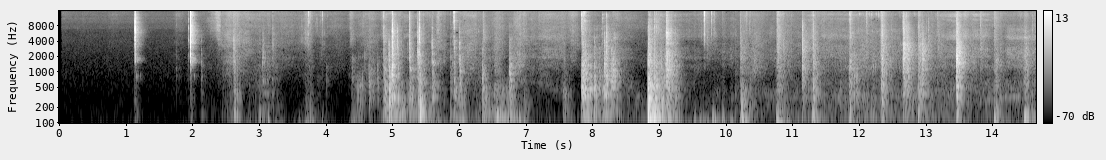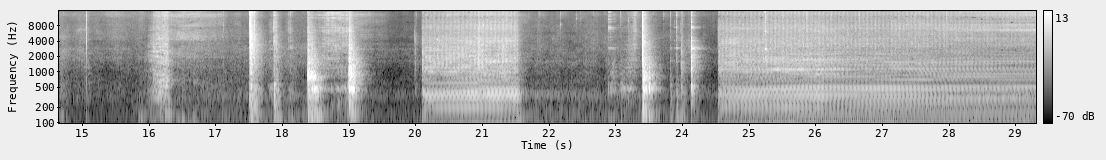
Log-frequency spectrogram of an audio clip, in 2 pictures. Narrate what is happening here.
I turned on the light, opened the door, and closed it behind me. Then I went to the kitchen and made a coffee.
